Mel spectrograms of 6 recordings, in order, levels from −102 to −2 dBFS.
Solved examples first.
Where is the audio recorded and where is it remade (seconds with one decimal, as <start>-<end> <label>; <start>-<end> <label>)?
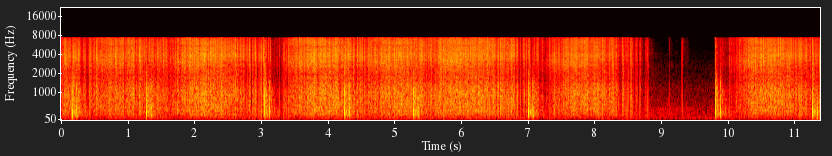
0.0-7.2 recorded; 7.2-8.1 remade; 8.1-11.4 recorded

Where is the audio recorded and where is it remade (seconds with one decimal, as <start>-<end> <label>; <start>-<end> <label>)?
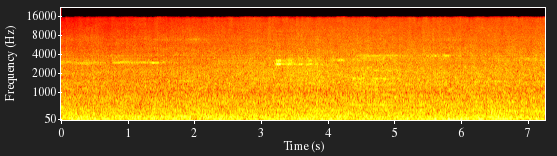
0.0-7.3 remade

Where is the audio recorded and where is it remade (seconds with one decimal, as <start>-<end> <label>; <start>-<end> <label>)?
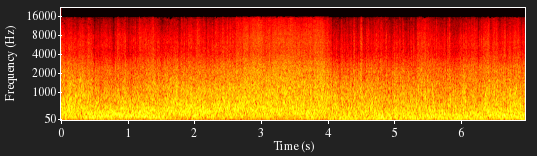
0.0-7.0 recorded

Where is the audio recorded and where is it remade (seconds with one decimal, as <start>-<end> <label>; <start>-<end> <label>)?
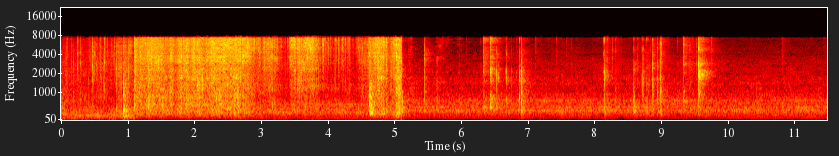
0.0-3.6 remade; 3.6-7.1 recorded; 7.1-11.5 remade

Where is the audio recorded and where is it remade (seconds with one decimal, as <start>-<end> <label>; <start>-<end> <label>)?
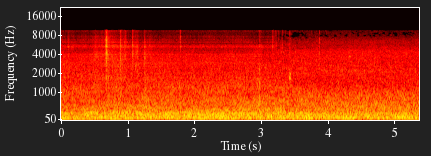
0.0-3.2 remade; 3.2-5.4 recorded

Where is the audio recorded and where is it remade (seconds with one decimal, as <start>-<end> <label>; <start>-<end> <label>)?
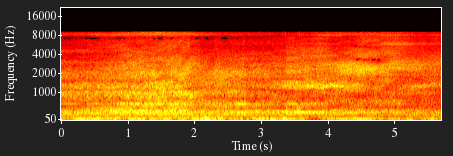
0.0-3.6 recorded; 3.6-4.2 remade; 4.2-4.8 recorded; 4.8-5.7 remade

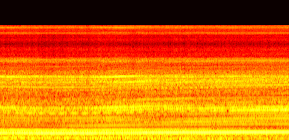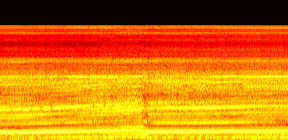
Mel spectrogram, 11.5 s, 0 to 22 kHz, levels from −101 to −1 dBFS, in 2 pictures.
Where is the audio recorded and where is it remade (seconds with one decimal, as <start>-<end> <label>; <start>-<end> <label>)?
0.0-7.8 recorded; 7.8-10.1 remade; 10.1-11.5 recorded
